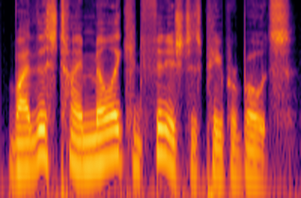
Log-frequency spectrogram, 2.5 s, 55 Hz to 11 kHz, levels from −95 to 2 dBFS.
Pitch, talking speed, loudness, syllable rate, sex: 125 Hz, 215 wpm, -17 LUFS, 5.6 syllables/s, male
